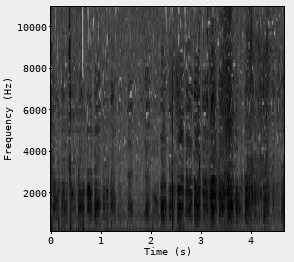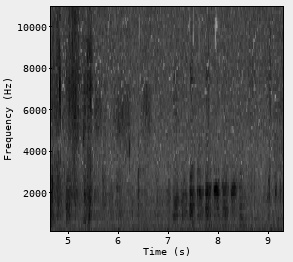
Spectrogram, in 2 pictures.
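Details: Rottweilers out catching mice pant hard and fast. Steady rhythmic huffing runs at roughly three breaths per second, strongest in the first half, over a low rumbling background.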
